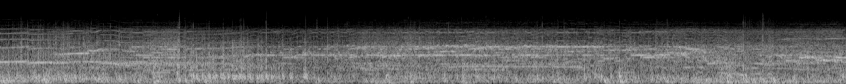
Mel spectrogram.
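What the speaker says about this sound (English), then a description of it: "this massive 16-inch shell, which we're told will spread fireworks over 400 metres" A massive 16-inch firework shell bursts over 400 metres at a Millennium 2000 celebration, heard as a loud, dense, continuous crackling roar that holds steady for several seconds without a single sharp boom.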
